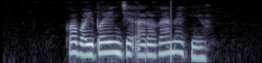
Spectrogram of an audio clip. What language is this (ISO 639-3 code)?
kln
